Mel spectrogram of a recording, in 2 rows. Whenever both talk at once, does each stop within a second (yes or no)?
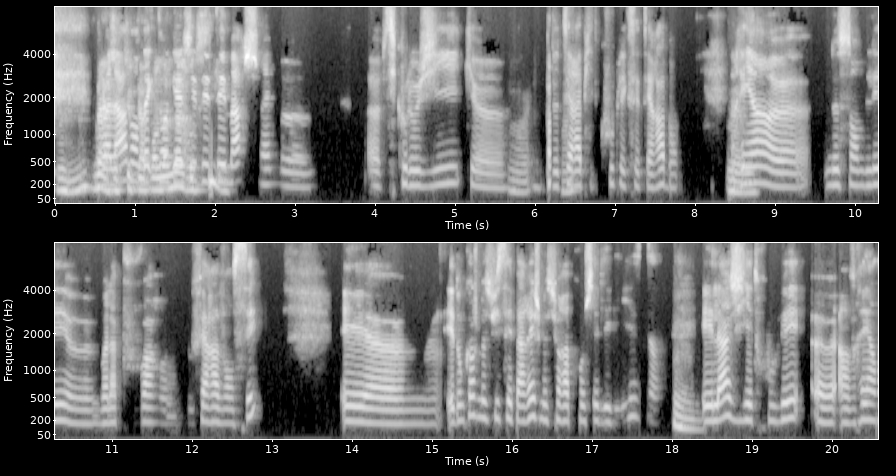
no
